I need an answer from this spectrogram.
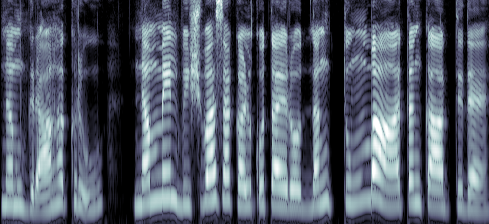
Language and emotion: Kannada, fearful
